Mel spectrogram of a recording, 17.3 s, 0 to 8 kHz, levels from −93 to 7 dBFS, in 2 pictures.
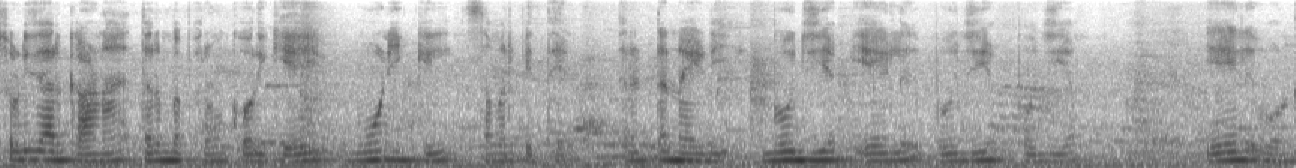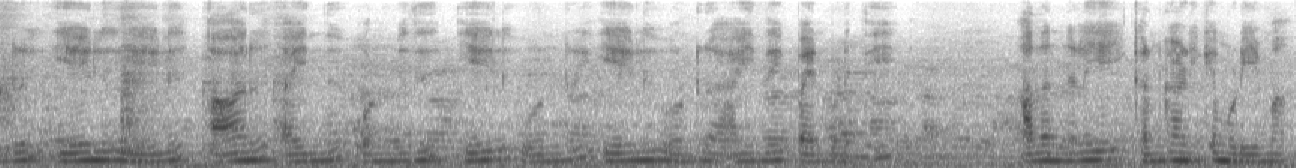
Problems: none marked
